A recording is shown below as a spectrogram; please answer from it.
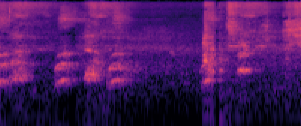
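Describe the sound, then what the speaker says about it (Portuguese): A small dog barks in short, sharp bursts, several yips close together, then a pause and another cluster, fairly near against a quiet room. "Tem um cachorrinho."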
